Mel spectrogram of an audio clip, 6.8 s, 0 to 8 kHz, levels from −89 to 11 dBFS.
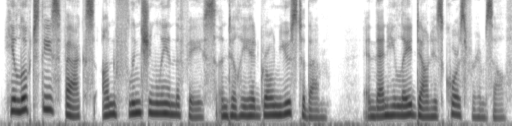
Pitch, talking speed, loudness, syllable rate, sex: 175 Hz, 210 wpm, -18 LUFS, 5.2 syllables/s, female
